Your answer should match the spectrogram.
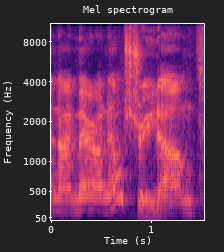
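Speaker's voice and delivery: ordinary delivery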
